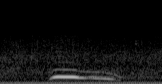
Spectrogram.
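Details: Single low hoot from a male Eurasian eagle-owl calling his mate near the nest, late afternoon, 17 February 2023: a strong level tone that drops and trails off, with faint hum behind.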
